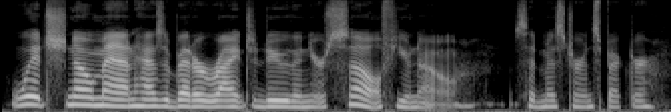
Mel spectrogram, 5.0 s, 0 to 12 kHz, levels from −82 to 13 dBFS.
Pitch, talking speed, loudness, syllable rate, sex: 190 Hz, 190 wpm, -17 LUFS, 4.5 syllables/s, female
